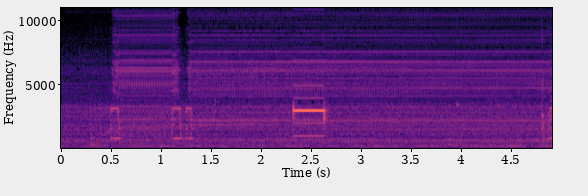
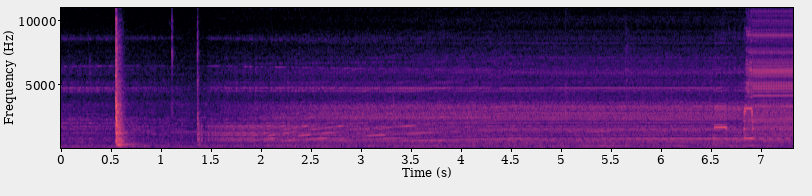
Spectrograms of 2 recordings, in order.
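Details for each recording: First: IBM PS/2 Model 30 (8086, 8MHz, 20MB hard drive), heavily used and long unused: single short clean beep over faint fan hum, POST completed normally despite abnormal hard-drive scraping heard earlier. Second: IBM PS/2 Model 30 (8086, 20MB hard drive), long unused, at power-on: click, then rising spin-up whine with scraping rough edge and a short beep; hard drive sounds abnormal, though POST completes.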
